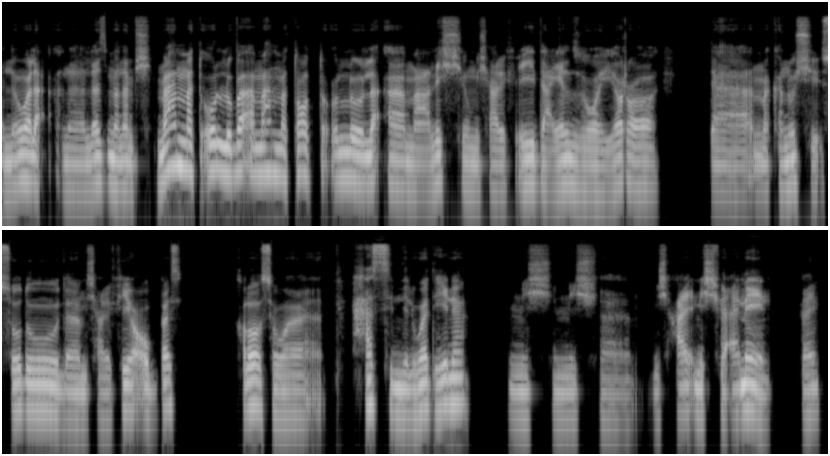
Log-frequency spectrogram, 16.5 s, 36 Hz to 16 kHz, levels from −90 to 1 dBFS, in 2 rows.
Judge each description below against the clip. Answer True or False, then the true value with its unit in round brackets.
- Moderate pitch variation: True (3.7 semitones)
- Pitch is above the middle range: False (110 Hz)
